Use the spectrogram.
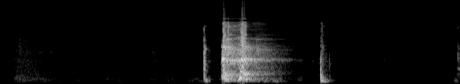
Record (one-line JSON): {"cough_length": "4.6 s", "cough_amplitude": 32768, "cough_signal_mean_std_ratio": 0.23, "survey_phase": "beta (2021-08-13 to 2022-03-07)", "age": "45-64", "gender": "Male", "wearing_mask": "No", "symptom_none": true, "smoker_status": "Ex-smoker", "respiratory_condition_asthma": false, "respiratory_condition_other": false, "recruitment_source": "REACT", "submission_delay": "1 day", "covid_test_result": "Negative", "covid_test_method": "RT-qPCR"}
